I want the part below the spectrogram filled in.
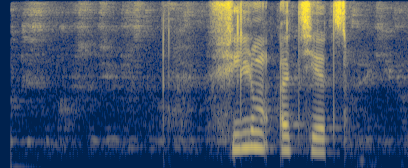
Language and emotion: Russian, neutral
